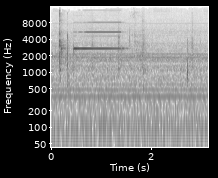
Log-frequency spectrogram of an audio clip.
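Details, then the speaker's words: Relay normally-closed contact test with the meter probes on common and normally closed. A steady continuity beep sounds, then cuts off as the relay clicks over when a momentary switch energizes the coil. The contact is working normally. "You can hear the relay clicking. So, we'll leave this guy on the common and we'll put the red probe on the normally close. Press the switch and notice that continuity goes away."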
